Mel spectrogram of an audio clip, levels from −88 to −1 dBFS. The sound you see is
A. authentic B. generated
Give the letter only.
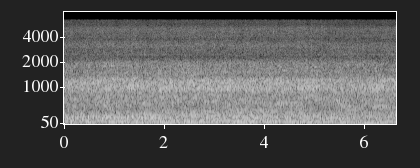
A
